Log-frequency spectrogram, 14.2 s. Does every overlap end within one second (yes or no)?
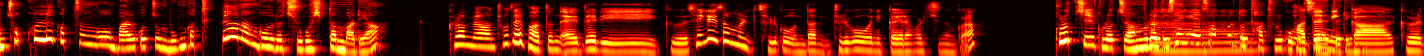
no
